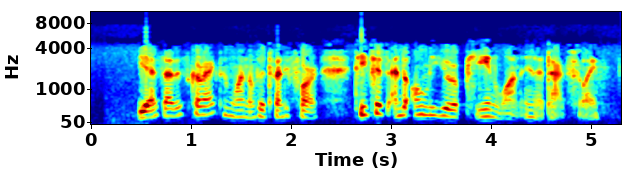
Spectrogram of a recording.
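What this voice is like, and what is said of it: European accent. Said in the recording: “the only European one. And I love your accent”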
